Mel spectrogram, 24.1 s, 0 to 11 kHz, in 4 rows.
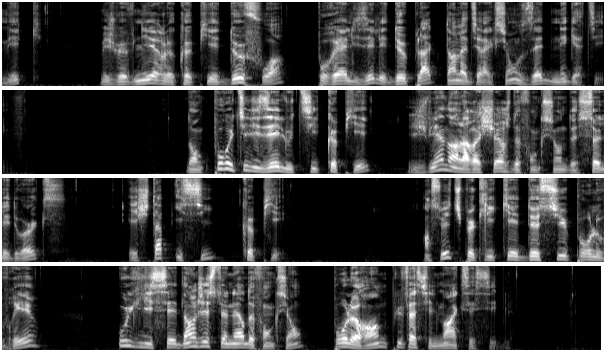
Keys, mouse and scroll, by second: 1.1 click, 11.0 click, 13.2 click, 20.8-23.4 drag.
